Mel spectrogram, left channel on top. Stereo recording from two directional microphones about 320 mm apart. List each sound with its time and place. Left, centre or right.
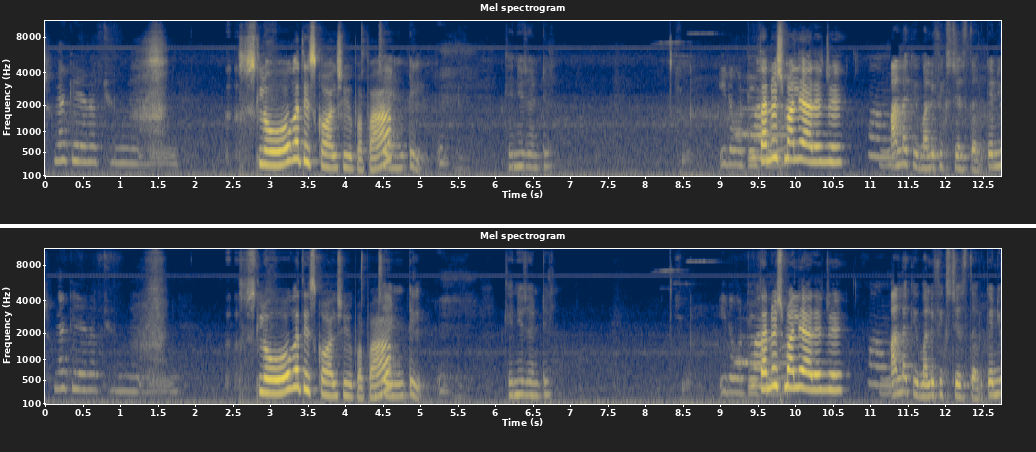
1.2 s a woman's voice: centre
6.1 s a woman's voice: right
8.3 s vehicle: centre
9.4 s a woman's voice: centre
11.3 s a woman's voice: right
